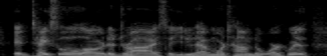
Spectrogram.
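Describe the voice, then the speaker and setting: In a Southern US accent, a man speaks with a fairly high pitch. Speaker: tabletop terrain hobbyist YouTuber. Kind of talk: tutorial. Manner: casual, with frequent fillers and restarts.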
